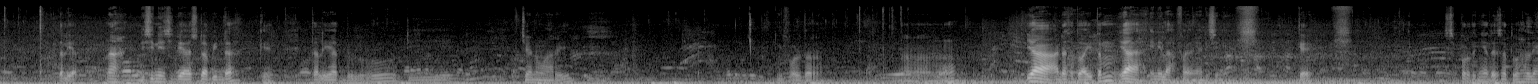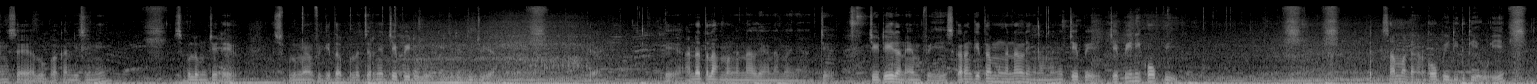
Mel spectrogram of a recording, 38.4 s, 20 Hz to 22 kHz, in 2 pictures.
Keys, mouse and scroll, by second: 0.3 ctrl+s, 0.6 ctrl+Return, 3.6 click, 4.8 click, 5.2-5.8 scroll up 2, 8.5 click, 10.8 ctrl+i, 11.2 ctrl+n, 11.3 ctrl+m, 11.5 ctrl+a, 13.3 click, 15.7 click, 16.9 click, 18.7 click, 20.4 click, 21.2 click, 23.1 Return, 24.0 c, 24.3 p, 26.4 click, 27.5 click, 28.4 click, 33.6-34.4 typing, 35.6 ctrl+l.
